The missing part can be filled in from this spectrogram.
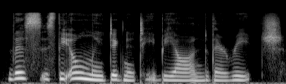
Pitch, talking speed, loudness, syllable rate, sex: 210 Hz, 170 wpm, -16 LUFS, 4.1 syllables/s, female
